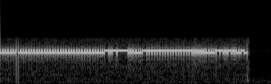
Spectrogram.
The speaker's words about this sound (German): Ich kenne es, weil ich bin jetzt mittlerweile ein alter Mann. Das Geräusch vom Faxgerät in den 80er Jahren ist es in die Büros gekommen und dort zum Teil immer noch im Einsatz, zum Beispiel beim Bundesamt für Gesundheit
